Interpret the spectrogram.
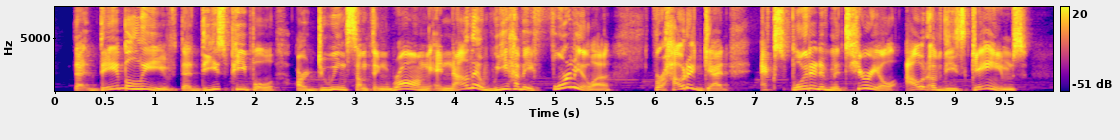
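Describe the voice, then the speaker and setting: With music in the background, a man speaks at a moderate pace in a high pitch, his pitch swinging very widely while his loudness stays very even. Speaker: gaming and card game commentator. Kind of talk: opinion monologue. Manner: halting, with fillers.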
